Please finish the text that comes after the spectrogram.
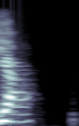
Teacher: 이때 이는 짧게 나는 이예요. 평소에 이하고 달라요. 평소에 이는 길게 나죠.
